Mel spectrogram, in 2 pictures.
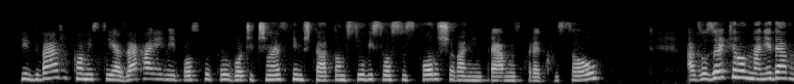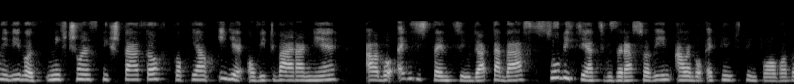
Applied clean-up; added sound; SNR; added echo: neural mask model DeepFilterNet 3.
